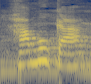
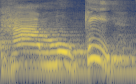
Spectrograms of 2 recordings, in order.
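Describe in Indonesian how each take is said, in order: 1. Vokal akhirnya bunyi 'a'. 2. Vokal akhirnya bunyi 'i'. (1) "Ini kalau membacanya kok Hamuka" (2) "yang benar Hamuki"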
